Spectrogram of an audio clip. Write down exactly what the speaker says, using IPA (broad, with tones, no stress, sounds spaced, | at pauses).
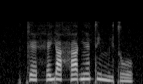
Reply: k ɛ˧ h ɛ˦ j a˧ h a˦ ɡ ɛ̃˦ t i˦˨ m i˨ t o˨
